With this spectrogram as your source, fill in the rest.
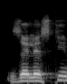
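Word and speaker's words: Zelinsky: अब इसमें एक बहुत ही इंपॉर्टेंट कर रहे हैं हम, HVZ, हेल वलहार्ड ज़ेलेस्की रिएक्शन, ज़ेलेस्की में N साइलेंट है, बहुत ही इंपॉर्टेंट है, आज का ये कैटेगरी 1 स्टार का भी कह लीजिए एक तरह का पहला है।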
